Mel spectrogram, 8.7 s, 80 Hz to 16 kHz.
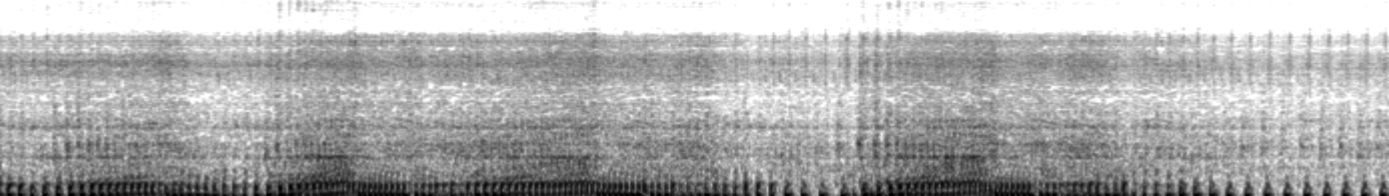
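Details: Royal Enfield Meteor 350 single-cylinder at idle: steady thumping with a light quick tick riding each beat; ordinary tappet (valve clearance) noise, nothing wrong.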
